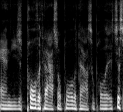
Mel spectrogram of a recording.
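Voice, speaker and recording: At a fairly quick pace, a man speaks with a fairly low pitch and a Midwestern American accent. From Iowa. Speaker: pastor and podcast host. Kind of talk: casual interview.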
